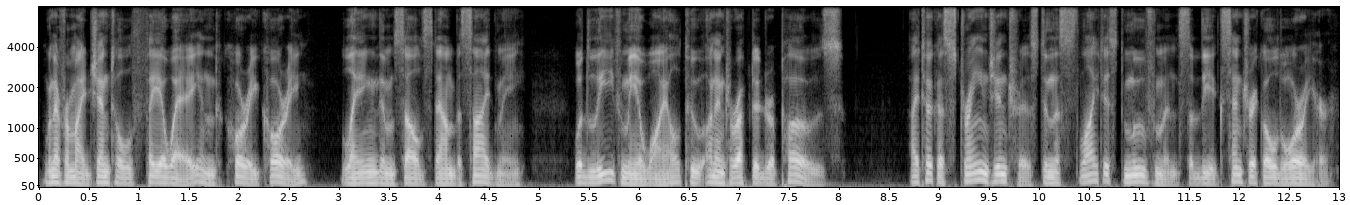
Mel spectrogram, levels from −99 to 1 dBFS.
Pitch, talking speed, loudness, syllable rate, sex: 95 Hz, 150 wpm, -18 LUFS, 5.3 syllables/s, male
